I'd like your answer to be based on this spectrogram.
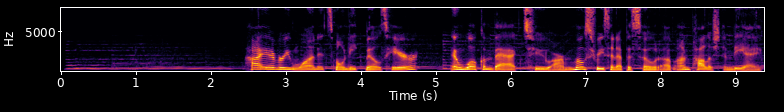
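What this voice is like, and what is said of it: Raspy voice. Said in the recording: “you can probably hear right now a little bit in my voice is I suffer from allergies really bad ... you'll hear some of these episodes with my raspiness”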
